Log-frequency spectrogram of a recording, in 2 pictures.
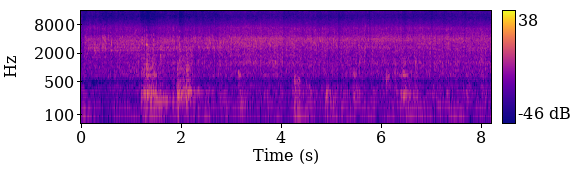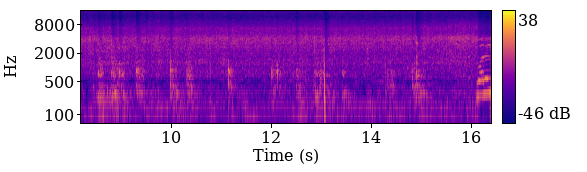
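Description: Calamari fries in a hot pan with a steady, loud hiss and sizzle throughout, broken by occasional soft pops and clinks from stirring.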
